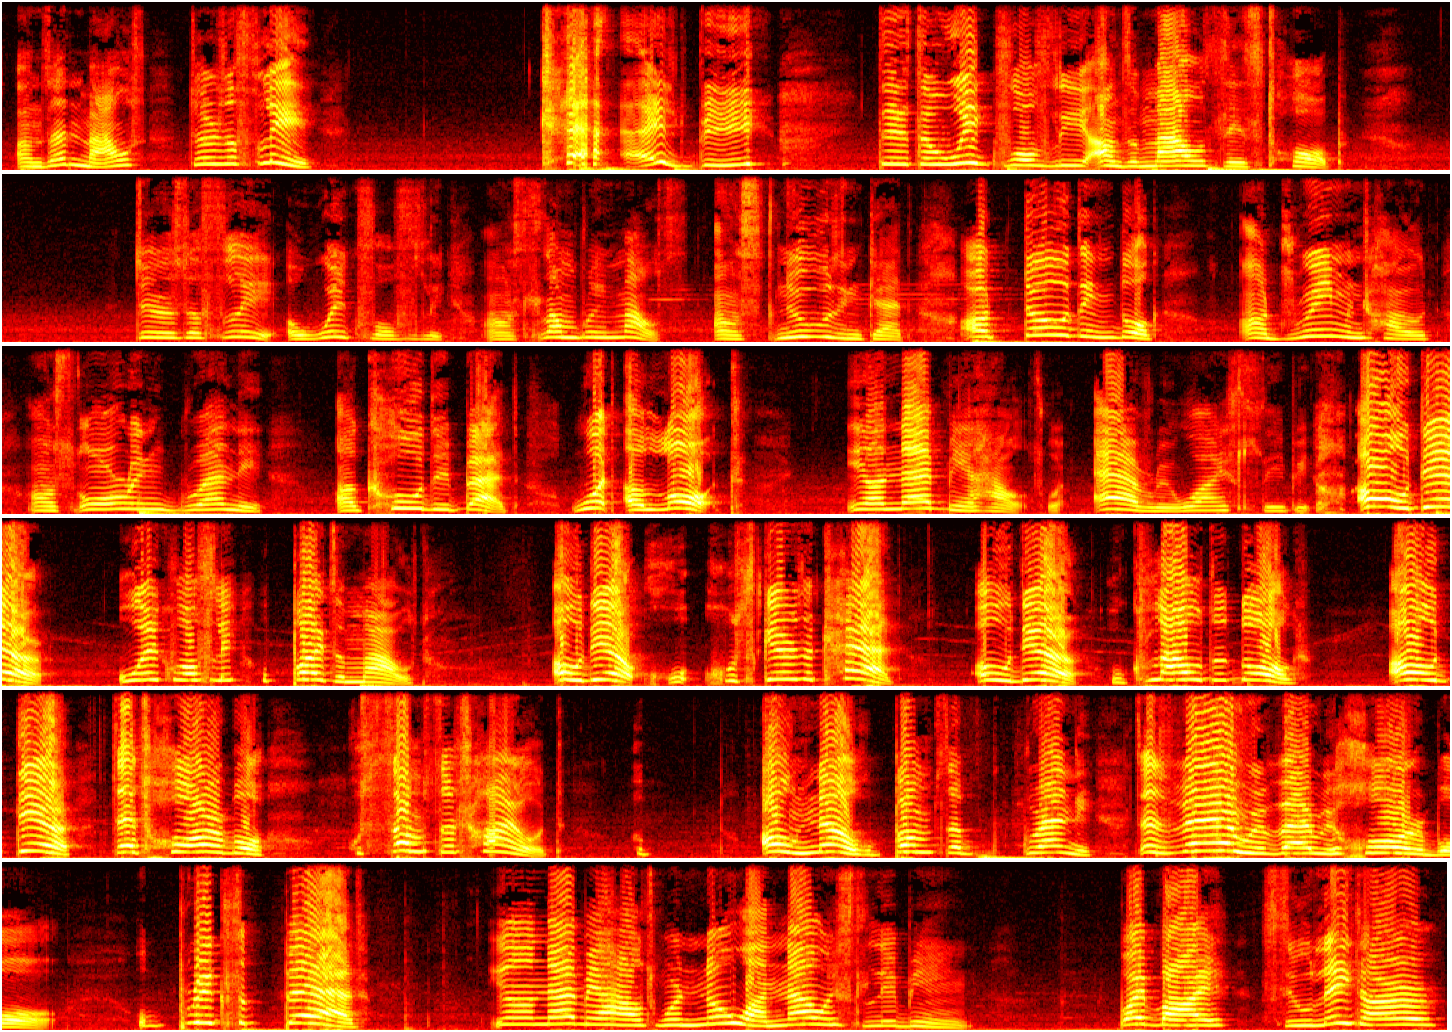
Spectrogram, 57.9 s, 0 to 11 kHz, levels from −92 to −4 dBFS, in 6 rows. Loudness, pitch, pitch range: -12 LUFS, 375 Hz, 315-430 Hz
